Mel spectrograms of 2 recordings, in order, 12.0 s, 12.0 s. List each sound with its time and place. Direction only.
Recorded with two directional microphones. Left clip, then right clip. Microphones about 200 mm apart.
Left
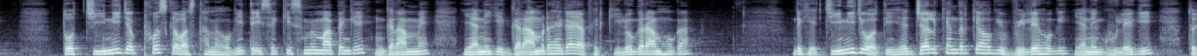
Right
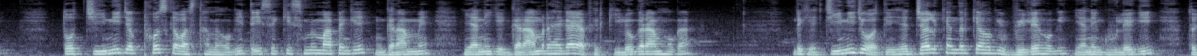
0.9 s speech: 45° left (ahead or behind)
7.9 s speech: 40° left (ahead or behind)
